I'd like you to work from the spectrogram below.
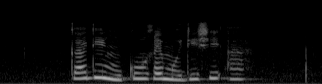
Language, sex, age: Northern Sotho, female, 23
